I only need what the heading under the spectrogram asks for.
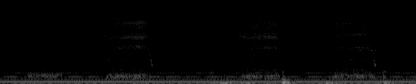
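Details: A wild barn owl chick in its nest box tearing into rabbit remains gives rough, noisy hisses in uneven bursts, with a low background hum and a sharp knock partway through.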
